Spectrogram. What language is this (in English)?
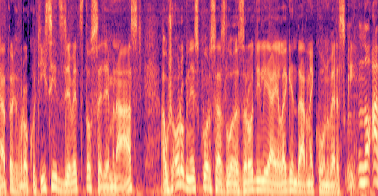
Slovak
